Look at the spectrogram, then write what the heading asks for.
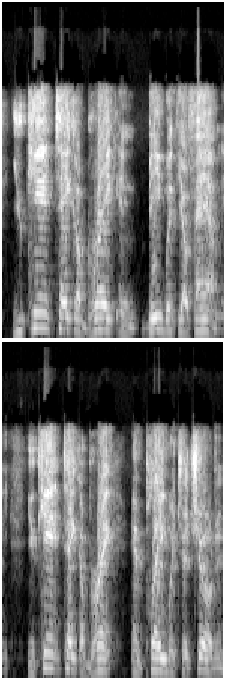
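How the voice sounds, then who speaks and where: A man talks at a moderate pace in a fairly high voice with vocal fry. His pitch varies in an ordinary way. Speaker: comedian and financial consultant. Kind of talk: interview. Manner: loud.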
